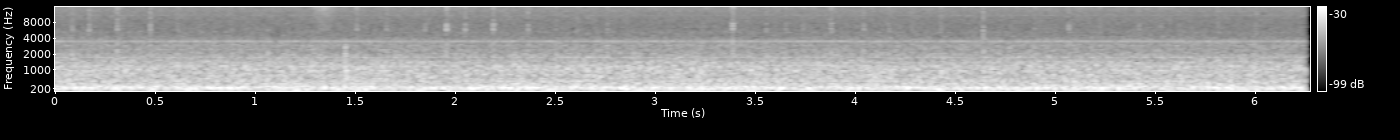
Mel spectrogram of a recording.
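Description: Near silence: faint room hiss with a few soft ticks and scratches of a pen writing on paper.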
